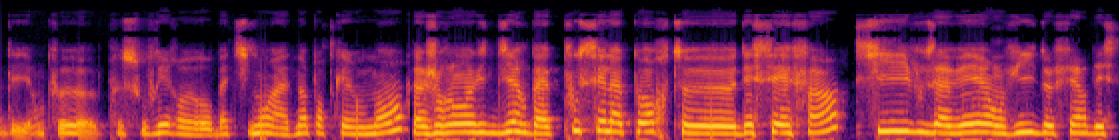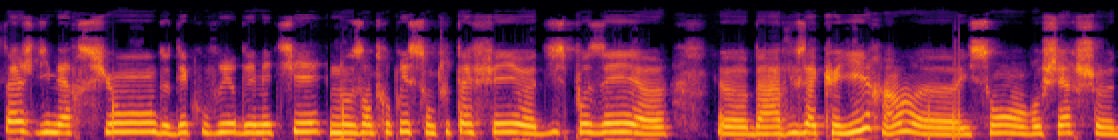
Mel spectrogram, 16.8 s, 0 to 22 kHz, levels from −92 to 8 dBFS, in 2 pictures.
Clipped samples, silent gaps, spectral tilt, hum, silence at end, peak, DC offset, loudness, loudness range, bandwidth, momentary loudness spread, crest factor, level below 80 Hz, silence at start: under 0.1%; none; -5 dB/octave; none; 0 s; 0 dBFS; under 0.1%; -9 LUFS; 1 LU; 14 kHz; 5 LU; 8 dB; -42 dBFS; 0 s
